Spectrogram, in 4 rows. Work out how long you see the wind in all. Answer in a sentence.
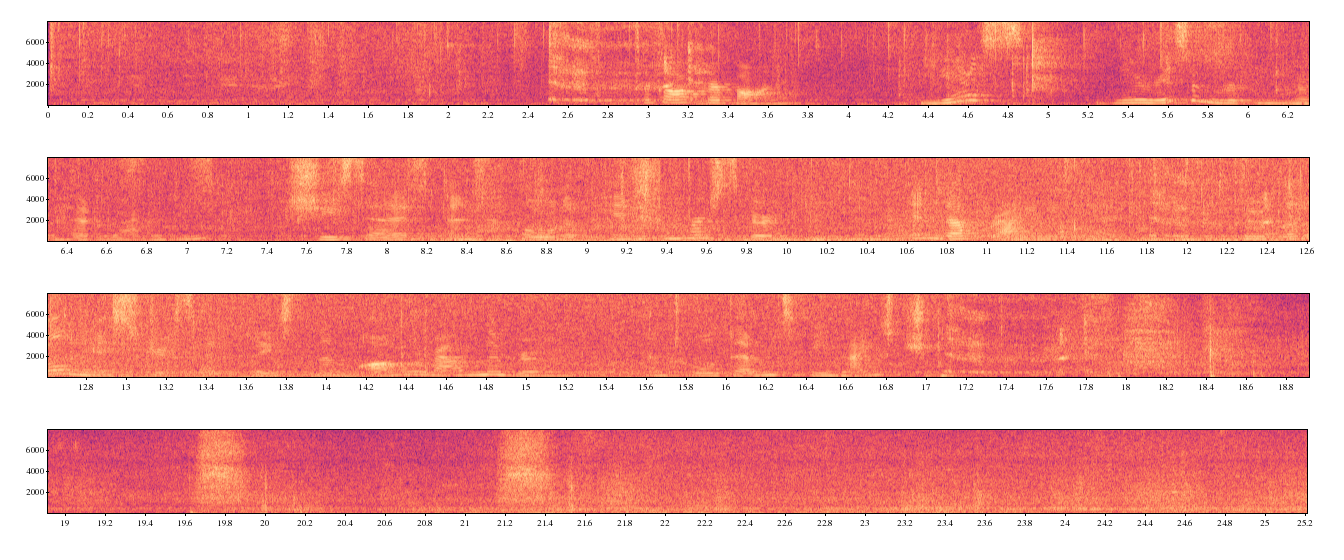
You can hear the wind for 17 seconds altogether.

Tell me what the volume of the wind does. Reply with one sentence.
The loudness of the wind goes down, then up.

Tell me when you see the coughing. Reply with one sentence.
You can hear the coughing from 2.5 to 3.4 s, from 11.8 to 12.7 s and from 17.1 to 17.9 s.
